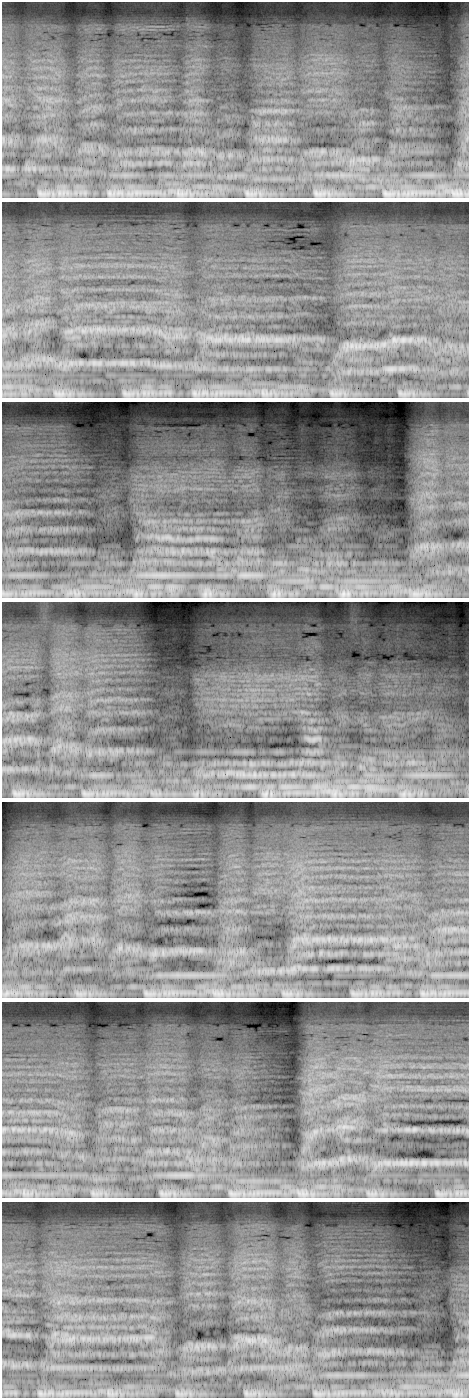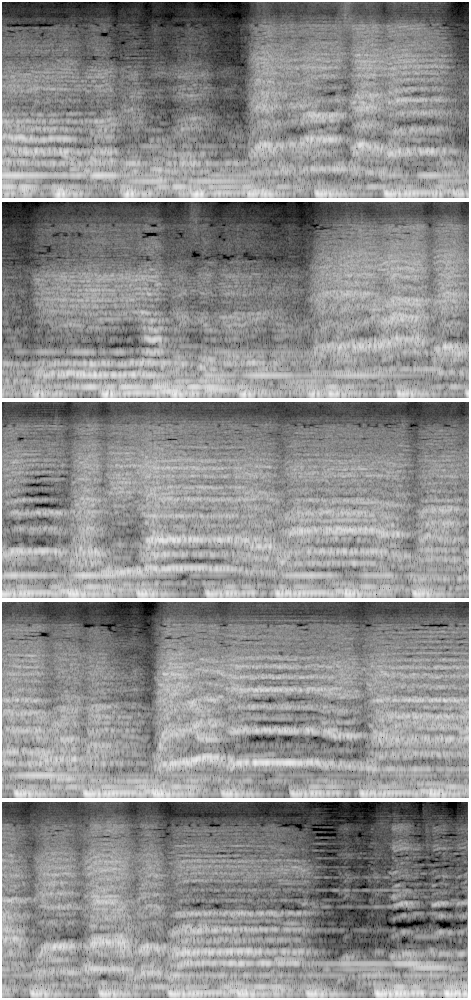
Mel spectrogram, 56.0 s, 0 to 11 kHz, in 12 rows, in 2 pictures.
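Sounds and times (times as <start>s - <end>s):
choir singing a hymn: 0.0s - 55.7s
low keyboard accompaniment: 0.0s - 56.0s.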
